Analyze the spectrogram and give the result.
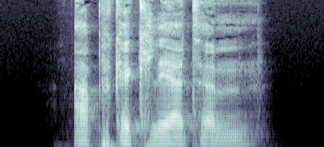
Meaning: strong dative masculine/neuter singular of abgeklärt
- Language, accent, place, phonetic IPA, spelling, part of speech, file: German, Germany, Berlin, [ˈapɡəˌklɛːɐ̯təm], abgeklärtem, adjective, De-abgeklärtem.ogg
